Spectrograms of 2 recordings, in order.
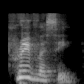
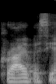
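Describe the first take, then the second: First: "Privacy" with a short i, PRIV-uh-see; British "Privacy", short i, stress on PRIV; English pronunciation. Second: "Privacy" with a long i, PRYE-vuh-see; American "Privacy", long i as in "eye"; American pronunciation. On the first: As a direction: say "Privacy" the British way, first syllable like "privy". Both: Shown as a demonstration. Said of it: "I'm gonna pronounce it with the English accent".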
